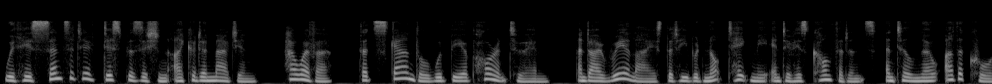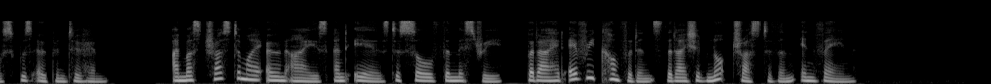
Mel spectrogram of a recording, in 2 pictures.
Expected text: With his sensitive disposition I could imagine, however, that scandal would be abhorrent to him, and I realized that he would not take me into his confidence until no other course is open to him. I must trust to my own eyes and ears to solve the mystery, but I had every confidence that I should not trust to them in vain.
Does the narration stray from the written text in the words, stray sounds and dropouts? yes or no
yes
